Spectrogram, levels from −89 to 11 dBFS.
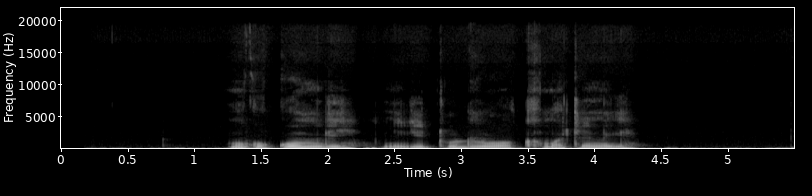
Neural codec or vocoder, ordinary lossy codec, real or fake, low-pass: none; none; real; 19.8 kHz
